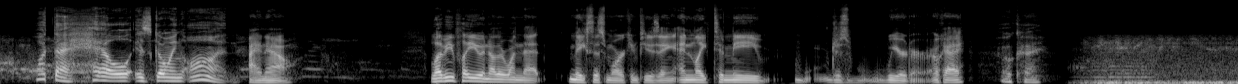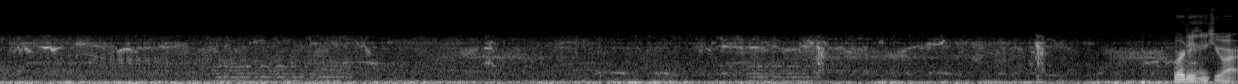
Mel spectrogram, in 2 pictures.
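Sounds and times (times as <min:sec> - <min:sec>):
speech: 0:00.4 - 0:03.0, 0:04.3 - 0:10.5, 0:24.1 - 0:24.7
low rumbling hum: 0:10.7 - 0:24.7
birds chirping outdoors: 0:11.1 - 0:24.7.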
